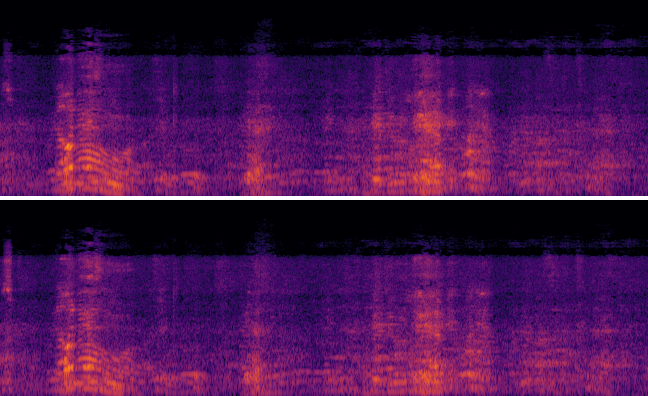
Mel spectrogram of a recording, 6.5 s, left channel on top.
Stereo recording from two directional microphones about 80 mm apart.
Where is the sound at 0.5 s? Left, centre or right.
Left.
